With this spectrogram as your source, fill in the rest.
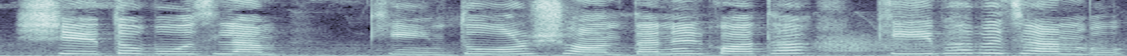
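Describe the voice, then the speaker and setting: A woman's put-on character voice, shaky and extremely high, at a fairly slow pace over clear background noise. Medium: audio drama. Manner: shaky, stammering.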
